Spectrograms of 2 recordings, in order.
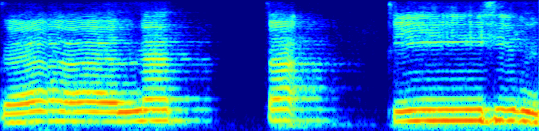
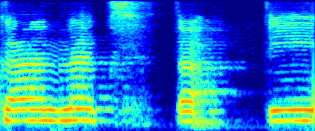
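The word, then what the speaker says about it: كَانَتْ تَأْتِيهِمْ: Kanat nggak boleh diputus ya Bu. Dia kan menyambung ke tak. Kanat tak tihim. Jangan kanat tak ti. Nggak boleh putus naknya itu. Langsung ke tak depannya.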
